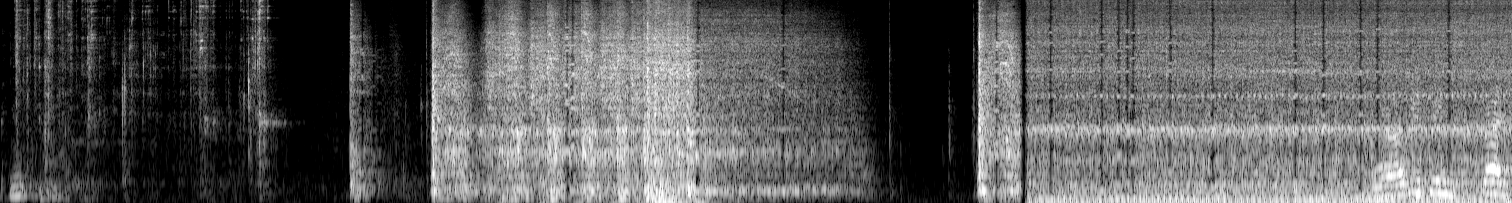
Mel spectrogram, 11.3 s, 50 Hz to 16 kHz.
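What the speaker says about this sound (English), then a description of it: "Let's turn on the bike and see if it spews gas all over it or not." A BMW R1200 Hex Head motorcycle engine cranks and fires up nearby, with clicks and rattles before it catches, then settles into a loud, steady idle.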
